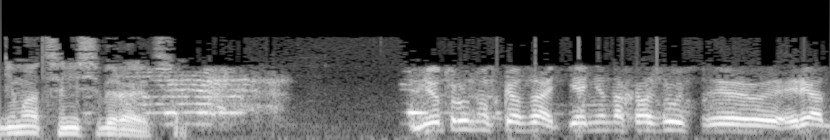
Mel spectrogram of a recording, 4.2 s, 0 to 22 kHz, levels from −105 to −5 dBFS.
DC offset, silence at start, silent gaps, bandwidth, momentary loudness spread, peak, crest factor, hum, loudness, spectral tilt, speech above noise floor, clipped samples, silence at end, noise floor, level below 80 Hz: under 0.1%; 0 s; none; 8.8 kHz; 7 LU; -2 dBFS; 12 dB; none; -12 LUFS; -6 dB/octave; 39 dB; under 0.1%; 0 s; -51 dBFS; -48 dBFS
